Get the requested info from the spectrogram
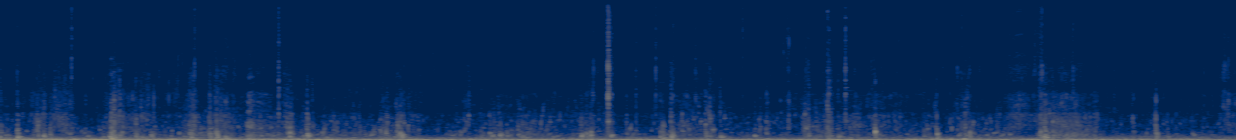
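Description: Wind rumbling on the microphone, with irregular small taps and splashes of water chop against a fishing boat's hull.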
